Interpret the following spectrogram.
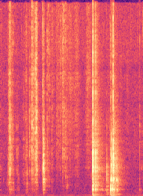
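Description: Scissors cutting through a sequined pocket piece, with small clicks followed by two sharp snips in quick succession near the end.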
